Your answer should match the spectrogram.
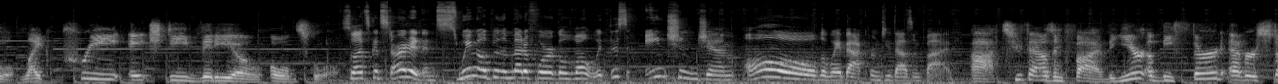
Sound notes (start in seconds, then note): none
